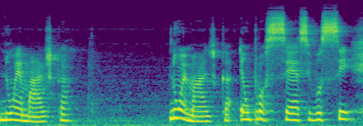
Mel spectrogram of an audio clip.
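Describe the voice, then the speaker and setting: A woman speaks in a relaxed tone with a Rio de Janeiro accent, at a fairly slow pace and with ordinary pitch variation. Noticeable background noise is present. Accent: Carioca Brazilian Portuguese. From Rio de Janeiro, Brazil. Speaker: nurse. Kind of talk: interview answer. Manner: relaxed, chatty.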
